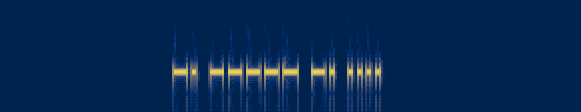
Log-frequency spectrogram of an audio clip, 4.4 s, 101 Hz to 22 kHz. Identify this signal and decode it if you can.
Morse code, heard as a keyed tone, about 36 wpm, 700 Hz. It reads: N0NH
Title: USA Call Signs - 4 Characters - Repeated 2x - 35wpm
